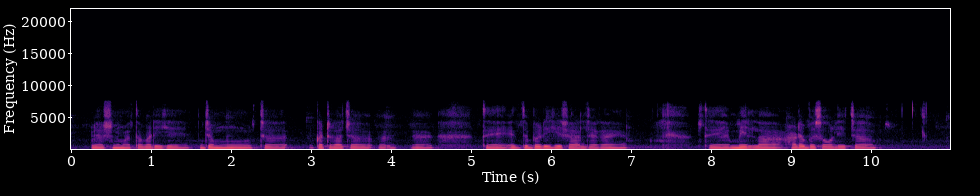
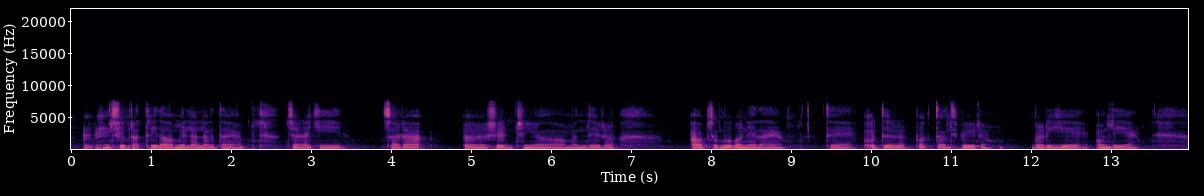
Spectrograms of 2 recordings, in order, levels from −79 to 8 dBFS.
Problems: background sounds at intervals, low volume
